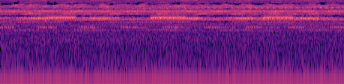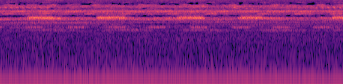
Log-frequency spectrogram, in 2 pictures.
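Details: Park crickets at evening, several callers producing a constant high ringing trill with rhythmic chirp bursts roughly every second, faint distant rumble below.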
